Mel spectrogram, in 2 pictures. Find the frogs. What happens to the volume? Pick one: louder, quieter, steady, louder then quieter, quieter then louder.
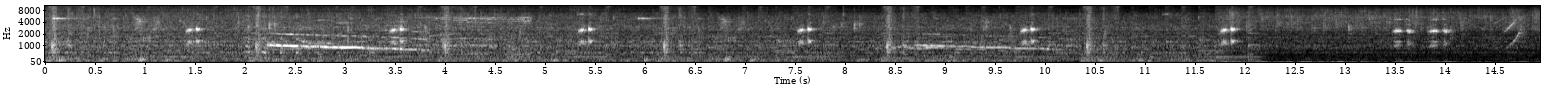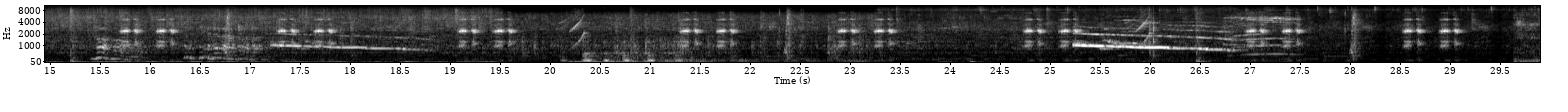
steady.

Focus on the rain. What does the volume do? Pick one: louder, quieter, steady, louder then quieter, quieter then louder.
quieter.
